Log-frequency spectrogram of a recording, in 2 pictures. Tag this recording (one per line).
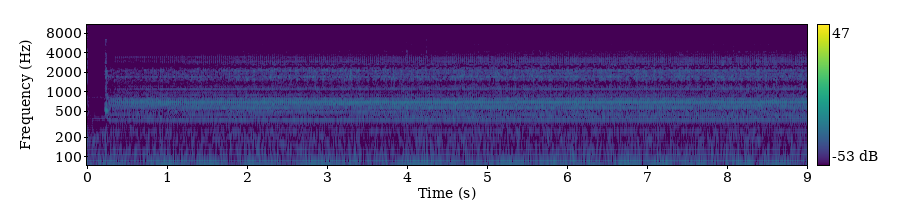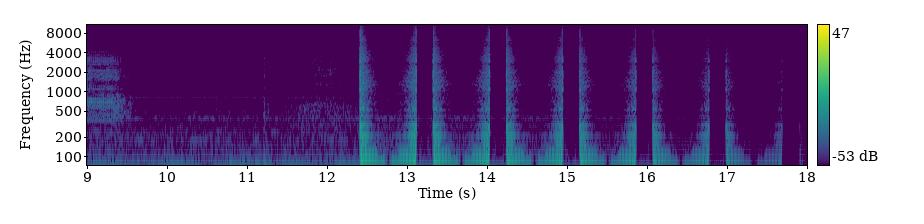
handheld
print
printer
